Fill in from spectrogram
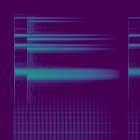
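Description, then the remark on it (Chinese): A chiming villa doorbell rings, waking a man from bed: two quick bright tones that ring out and slowly fade, then a third chime begins right at the end. No voices. “一阵门铃声把庞不惊唤醒，他猛地从床上起来，坐定后仔细听了听，没错，是门铃声。”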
